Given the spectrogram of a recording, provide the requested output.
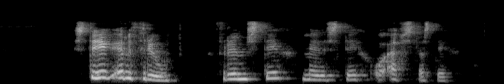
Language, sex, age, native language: Icelandic, female, 40-49, Icelandic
